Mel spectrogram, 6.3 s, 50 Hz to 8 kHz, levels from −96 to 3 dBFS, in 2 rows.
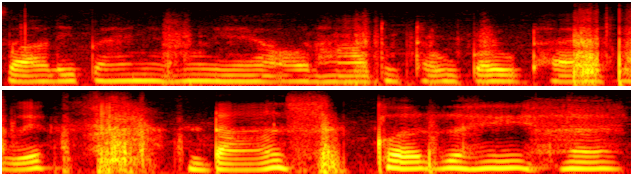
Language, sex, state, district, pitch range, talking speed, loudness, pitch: Hindi, female, Bihar, Sitamarhi, 170-185 Hz, 155 wpm, -27 LUFS, 175 Hz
